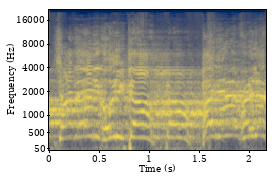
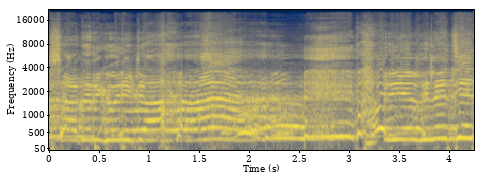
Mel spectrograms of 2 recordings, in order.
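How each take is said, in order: First: The line is said in a harsh, angry voice. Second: The line is said while weeping and wailing. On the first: The loss is an outrage. "রাগ রাগ করে দেখা।" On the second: The loss is a tragedy. "এত কান্নাকাটির দরকার আছে?"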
